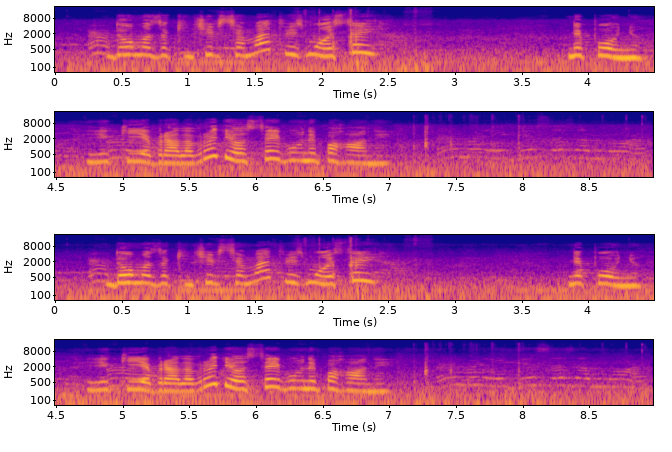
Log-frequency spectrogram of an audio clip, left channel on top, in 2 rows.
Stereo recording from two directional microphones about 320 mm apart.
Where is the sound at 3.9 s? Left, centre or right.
Centre.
